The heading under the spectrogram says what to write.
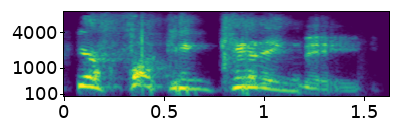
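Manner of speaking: very high, slow incredulous cry; outraged disbelief. Retold or imitated. Contestant answering a silly judges' question, outraged disbelief. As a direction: draw it out in hammed-up disbelief.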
